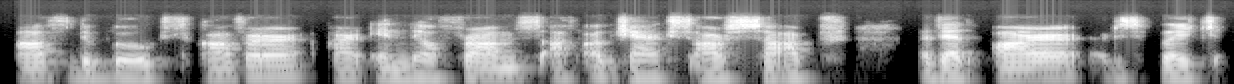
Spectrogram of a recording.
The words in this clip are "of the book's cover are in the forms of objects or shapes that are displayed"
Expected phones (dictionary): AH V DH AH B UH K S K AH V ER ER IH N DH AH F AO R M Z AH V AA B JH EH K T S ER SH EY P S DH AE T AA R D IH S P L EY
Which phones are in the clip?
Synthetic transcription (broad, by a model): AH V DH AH B UH K S K AH V ER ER IH N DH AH F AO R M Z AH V AA B JH EH K T S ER S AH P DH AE T AA R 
